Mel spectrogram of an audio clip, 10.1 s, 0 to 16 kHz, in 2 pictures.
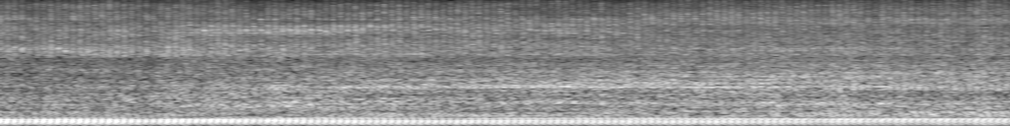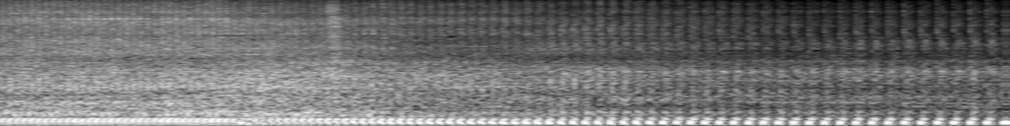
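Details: Kohler Command CH16S single-cylinder engine in a salvaged Cub Cadet 2166, very cold first start after reinstall and reseal/starter refresh (internals untouched): even, steady beat that slows and spreads near the end; runs good, normal idle.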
